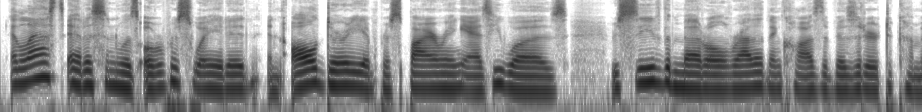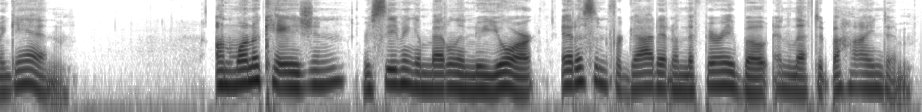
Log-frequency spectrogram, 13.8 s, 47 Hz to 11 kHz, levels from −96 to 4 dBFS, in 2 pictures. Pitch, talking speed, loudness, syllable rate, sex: 160 Hz, 195 wpm, -18 LUFS, 6.2 syllables/s, female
